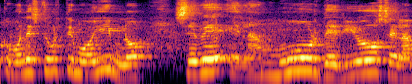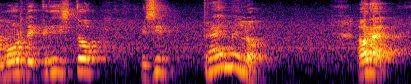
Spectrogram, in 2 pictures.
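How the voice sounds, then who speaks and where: A man's voice: high-pitched, slight background noise. A man preaching a sermon as pastor, retelling a story dramatically and acting out its voices. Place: church sanctuary. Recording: echoey church room, faint ambience.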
